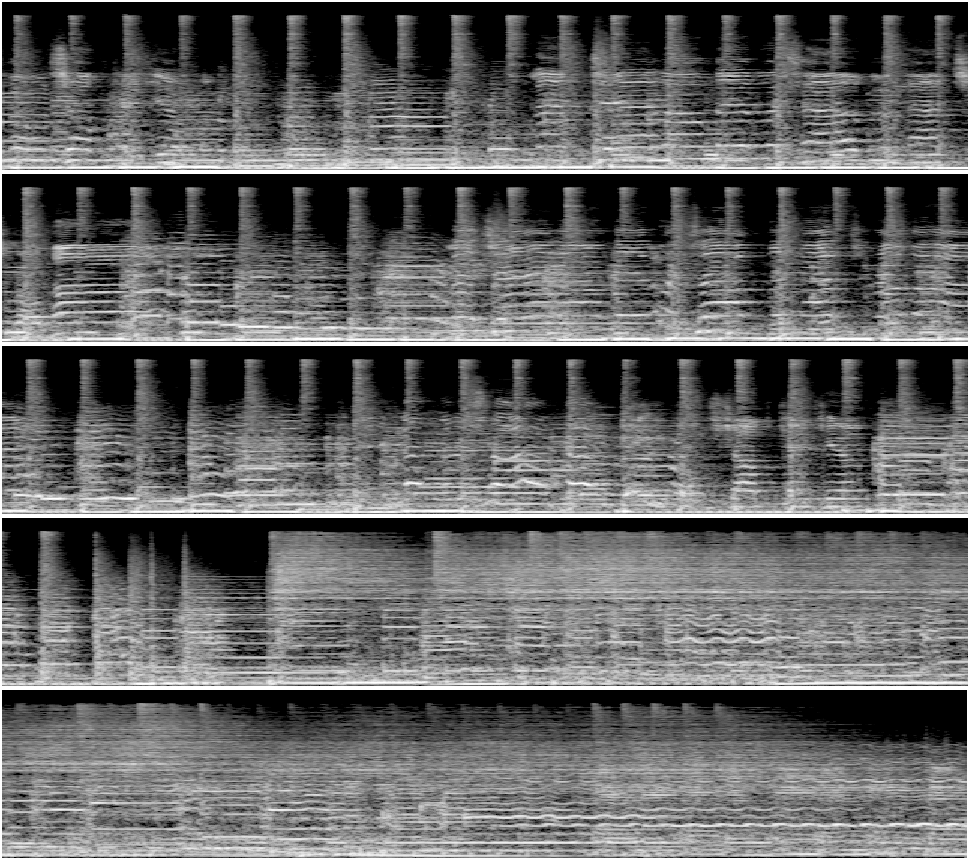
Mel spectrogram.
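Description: Live blues band playing an instrumental passage: electric guitar lines with bent notes over bass guitar and drums keeping a steady beat. About two-thirds of the way through, the cymbals open up into a bright wash.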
